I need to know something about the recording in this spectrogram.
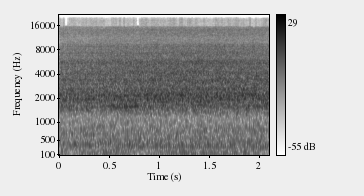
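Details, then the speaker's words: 2008 Ford Focus 2.0 16V Duratec automatic, after the repair: even steady engine hum in gear with no knock or tapping, gear engages without noise; normal running in gear. "e gata ali o macho ó engatou e não faz mais barulho"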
